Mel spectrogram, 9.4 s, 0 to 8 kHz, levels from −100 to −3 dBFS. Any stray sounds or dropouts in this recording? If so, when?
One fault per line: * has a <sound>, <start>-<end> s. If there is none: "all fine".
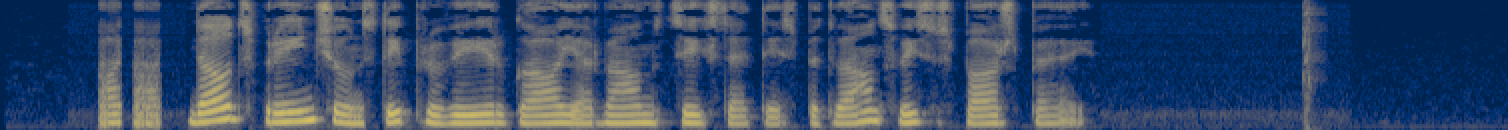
* has a laugh, 0.6-1.0 s
* has a squeak, 8.1-8.3 s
